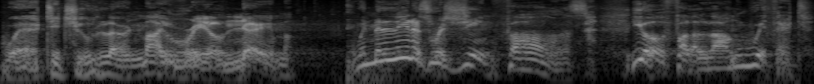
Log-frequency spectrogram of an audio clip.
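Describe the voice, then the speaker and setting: Gravelly, scarred revolutionary zealot for a fighting game, bright forceful edge, slow defiant delivery. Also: male voice, medium pitch, wildly swooping pitch, heavily acted. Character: bitter fanatical male revolutionary of chaos, scarred and menacing. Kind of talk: video game fight banter.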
